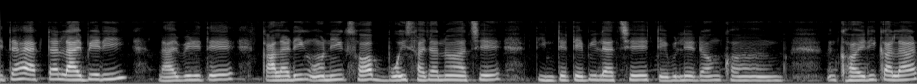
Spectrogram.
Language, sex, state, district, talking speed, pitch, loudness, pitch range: Bengali, male, West Bengal, Kolkata, 145 wpm, 205 Hz, -18 LUFS, 190-220 Hz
